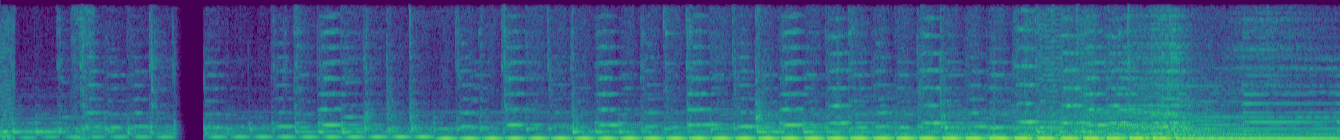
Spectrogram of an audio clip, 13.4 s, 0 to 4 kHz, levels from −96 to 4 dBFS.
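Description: At 1.74 to 2.05 s a call audio freeze leaves a brief decaying buzz or hiss, then about 0.2 s of silence, likely from delayed packets. A spectrogram shows a smeared fade, then a blank gap.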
